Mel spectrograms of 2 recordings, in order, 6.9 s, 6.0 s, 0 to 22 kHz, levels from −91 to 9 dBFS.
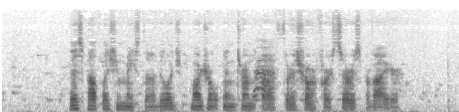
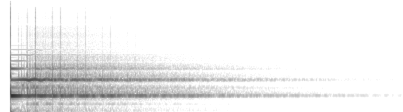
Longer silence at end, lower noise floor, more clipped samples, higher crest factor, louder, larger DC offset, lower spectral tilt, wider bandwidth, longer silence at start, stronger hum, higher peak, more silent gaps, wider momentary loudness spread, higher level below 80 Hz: second, 0.15 s vs 3.3 s; second, -53 dBFS vs -86 dBFS; neither; about the same, 20 dB vs 22 dB; second, -28 LUFS vs -25 LUFS; neither; first, -5.5 dB/octave vs -2.5 dB/octave; about the same, 16 kHz vs 16.5 kHz; about the same, 0.15 s vs 0.15 s; second, none vs 50 Hz at -100 dBFS; about the same, -8 dBFS vs -6 dBFS; neither; second, 6 LU vs 27 LU; first, -56 dBFS vs -66 dBFS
